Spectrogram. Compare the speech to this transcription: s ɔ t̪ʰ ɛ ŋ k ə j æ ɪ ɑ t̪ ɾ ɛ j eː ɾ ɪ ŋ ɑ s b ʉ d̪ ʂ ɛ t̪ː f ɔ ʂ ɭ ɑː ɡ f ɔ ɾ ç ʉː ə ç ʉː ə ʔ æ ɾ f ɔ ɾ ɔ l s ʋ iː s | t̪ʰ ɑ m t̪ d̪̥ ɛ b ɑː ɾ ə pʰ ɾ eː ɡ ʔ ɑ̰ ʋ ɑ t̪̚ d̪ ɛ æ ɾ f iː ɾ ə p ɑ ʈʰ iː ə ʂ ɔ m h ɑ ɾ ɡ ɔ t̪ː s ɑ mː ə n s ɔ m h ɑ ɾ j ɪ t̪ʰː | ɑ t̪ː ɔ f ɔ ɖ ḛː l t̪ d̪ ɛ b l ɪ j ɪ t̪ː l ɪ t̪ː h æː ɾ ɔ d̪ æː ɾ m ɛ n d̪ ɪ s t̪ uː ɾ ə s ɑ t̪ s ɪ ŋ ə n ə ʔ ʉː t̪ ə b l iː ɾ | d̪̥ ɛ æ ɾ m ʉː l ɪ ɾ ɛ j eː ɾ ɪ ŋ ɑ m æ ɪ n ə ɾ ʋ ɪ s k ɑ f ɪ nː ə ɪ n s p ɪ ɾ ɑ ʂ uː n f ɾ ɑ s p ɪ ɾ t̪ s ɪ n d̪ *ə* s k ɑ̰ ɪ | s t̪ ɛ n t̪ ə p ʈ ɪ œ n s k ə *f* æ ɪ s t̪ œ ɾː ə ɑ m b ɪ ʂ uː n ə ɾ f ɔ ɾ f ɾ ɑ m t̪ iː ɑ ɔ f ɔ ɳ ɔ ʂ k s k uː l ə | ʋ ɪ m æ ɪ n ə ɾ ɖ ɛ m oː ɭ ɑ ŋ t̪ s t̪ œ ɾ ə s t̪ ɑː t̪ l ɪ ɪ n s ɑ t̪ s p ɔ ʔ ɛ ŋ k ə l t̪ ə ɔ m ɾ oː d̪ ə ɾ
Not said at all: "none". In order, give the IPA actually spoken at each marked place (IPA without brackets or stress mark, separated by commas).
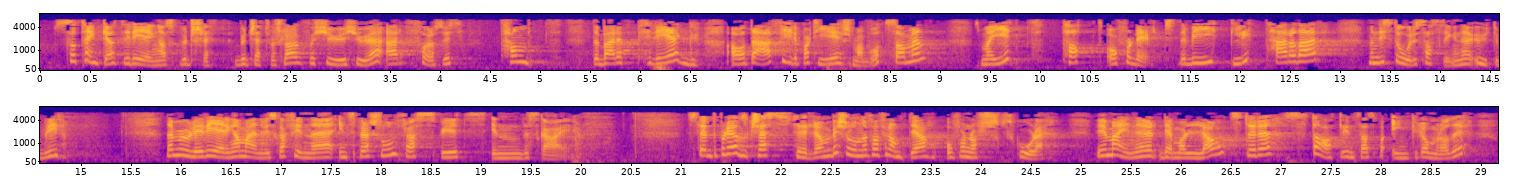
ə, ʂ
